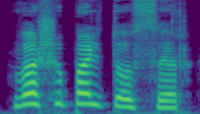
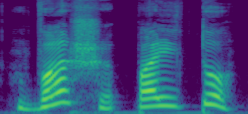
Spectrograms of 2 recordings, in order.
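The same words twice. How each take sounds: First: Raised, louder opening on a brisk request; firm request. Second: Slow, louder, insistent demand; impatient. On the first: Narrator asks the nearest gentleman for his coat, firm request. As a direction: address a stranger with a firm demand. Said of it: "обратилась я к ближайшему господину". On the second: Narrator repeats her demand to the staring fat man, impatient. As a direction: spell out the demand with mounting impatience. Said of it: "нетерпеливо повторила я". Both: A narrator's reading.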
